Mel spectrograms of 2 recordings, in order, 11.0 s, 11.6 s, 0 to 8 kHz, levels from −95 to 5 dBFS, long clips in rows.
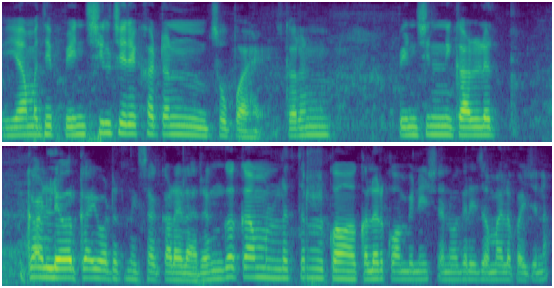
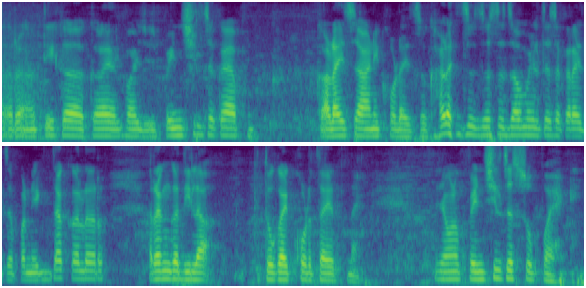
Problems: constant background noise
